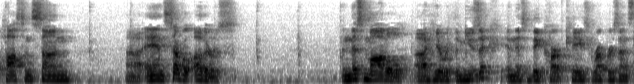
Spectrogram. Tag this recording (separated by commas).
Speech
